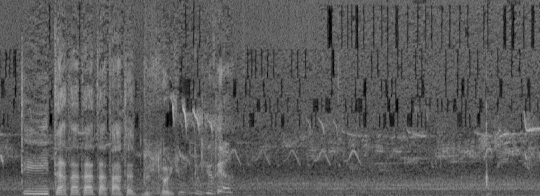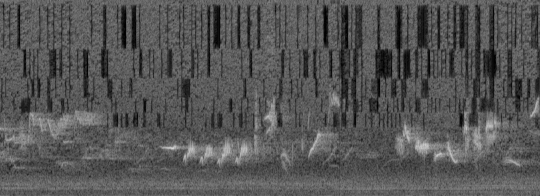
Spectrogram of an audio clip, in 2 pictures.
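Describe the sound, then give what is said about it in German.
A songbird sings thin, high, repeated phrases in two motifs, adding another motif at the end, over a steady outdoor hiss, with a short burst of human voice at the very start before the song continues softly. “Der hat zwei Motive hier. Singt noch ein anderes Motiv hinten dran.”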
